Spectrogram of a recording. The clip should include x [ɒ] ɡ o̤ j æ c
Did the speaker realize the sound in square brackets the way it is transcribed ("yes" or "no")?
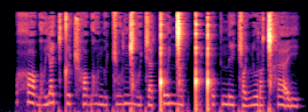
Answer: yes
